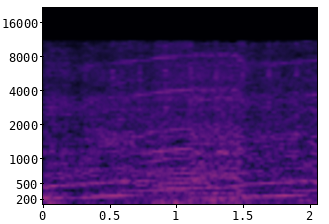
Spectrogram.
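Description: An F1 race car in the F1 2019 video game, driven with a broken gearbox, holds a loud, steady high-pitched engine whine, pitch sliding gradually with no clear gear shifts, no voices over it.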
